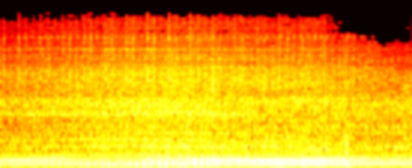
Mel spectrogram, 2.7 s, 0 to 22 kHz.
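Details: BMW 335i (E92) with earlier misfire codes, owner suspecting faulty coil packs, codes cleared, all injectors plugged in, stock map and boost: steady, even idle hum with no stumble or knock; sounds normal at idle.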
